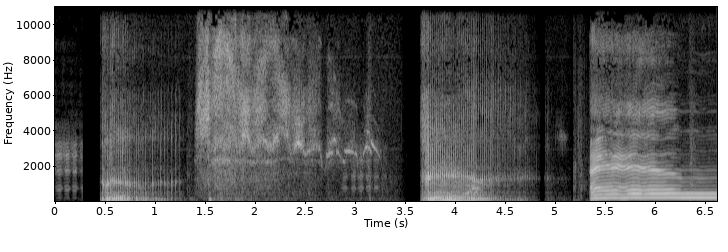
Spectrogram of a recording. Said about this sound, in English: Spooky sheep.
